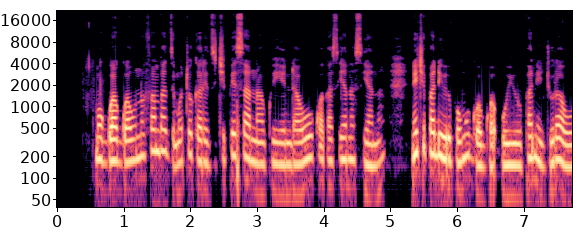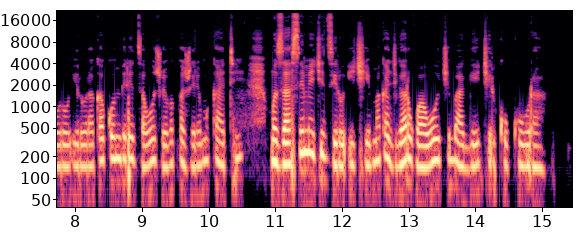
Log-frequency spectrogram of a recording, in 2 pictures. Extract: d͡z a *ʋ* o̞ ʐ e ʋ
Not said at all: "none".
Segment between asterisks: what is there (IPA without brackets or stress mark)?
w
